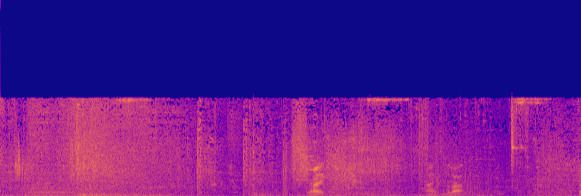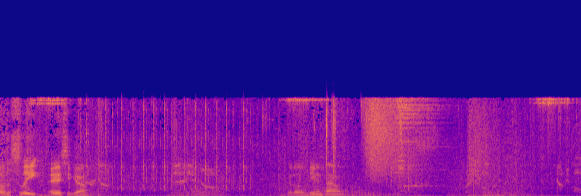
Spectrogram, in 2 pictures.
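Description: Deep rumbling and crashing fill the air.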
